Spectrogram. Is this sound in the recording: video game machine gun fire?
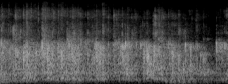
no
